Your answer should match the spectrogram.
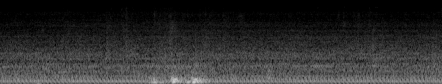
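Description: A steady low hum with a buzz of evenly spaced overtones, with three brief low sounds about one and a half to two seconds in.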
